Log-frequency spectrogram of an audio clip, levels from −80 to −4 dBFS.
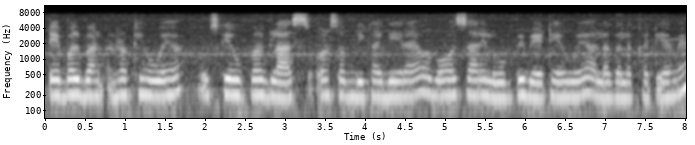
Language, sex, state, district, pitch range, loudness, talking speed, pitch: Hindi, female, Gujarat, Gandhinagar, 185-200 Hz, -16 LUFS, 195 wpm, 195 Hz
